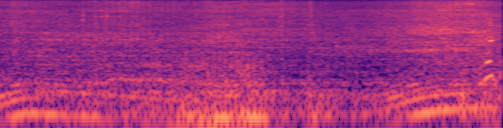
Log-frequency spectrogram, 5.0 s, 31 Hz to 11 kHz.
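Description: Vintage Italian Fiat 1100 car being driven after ten years unused, its engine a low steady rumble that swells and eases with mild revving, heard close from inside the moving car.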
